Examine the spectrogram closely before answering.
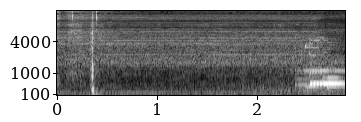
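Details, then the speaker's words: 2022 Mazda CX-30 rear brake pad job: single click, pause, then steady electric motor whir from the rear calipers as the electric parking brake retracts into service mode. "you can hear potentially all of the calipers in the back I'm going to let go of everything"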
